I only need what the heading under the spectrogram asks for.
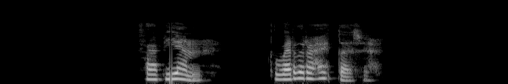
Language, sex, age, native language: Icelandic, female, 30-39, Icelandic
